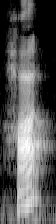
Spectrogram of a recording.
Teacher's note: Other words that end with t in American English, like hot or not, I might use a stopped t where I don't release the air. Hot, my tongue goes up and doesn't release.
